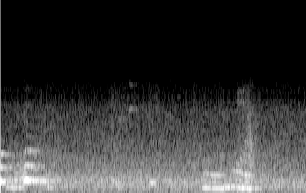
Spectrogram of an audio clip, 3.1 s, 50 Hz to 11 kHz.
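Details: Crabby male pet parrot complaining loudly while struggling to chew a tough bully stick, one hot, humid evening in September 2011: wavering, whining mid-pitched calls with a sharp crack of chewing near the end.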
